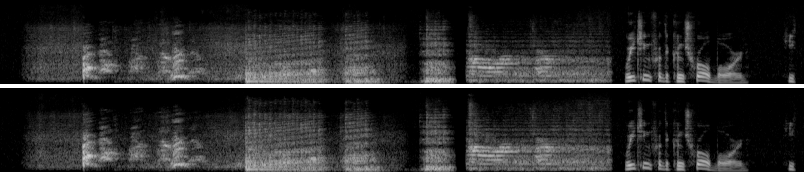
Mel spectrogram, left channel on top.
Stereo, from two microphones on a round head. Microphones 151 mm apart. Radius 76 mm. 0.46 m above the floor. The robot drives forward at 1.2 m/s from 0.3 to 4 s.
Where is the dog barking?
25° right (ahead or behind); by 3.3 s 5° right (ahead or behind).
